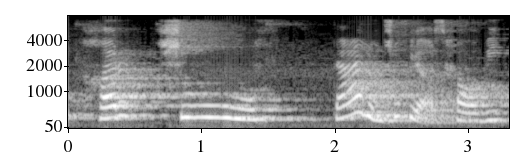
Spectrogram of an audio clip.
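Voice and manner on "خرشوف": "خرشوف" very slow, oo stretched out; long oo. Shown as a demonstration. Teacher naming the vegetable for pupils, "خرشوف" with long oo. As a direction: draw out the "شو" inside "خرشوف". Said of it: "مد بالواو".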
